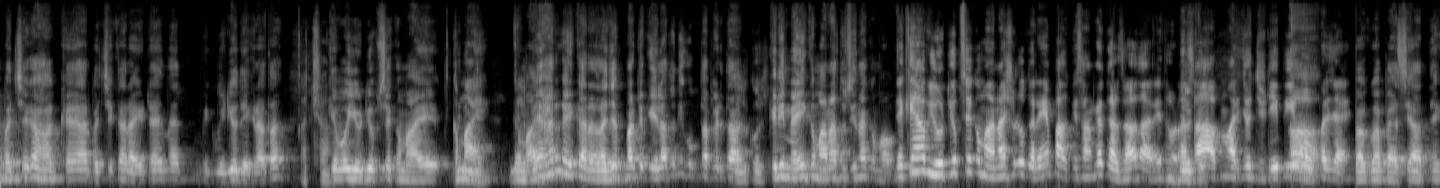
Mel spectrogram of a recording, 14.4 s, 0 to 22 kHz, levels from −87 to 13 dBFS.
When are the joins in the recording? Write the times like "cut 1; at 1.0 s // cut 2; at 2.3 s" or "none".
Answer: cut 1; at 13.5 s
